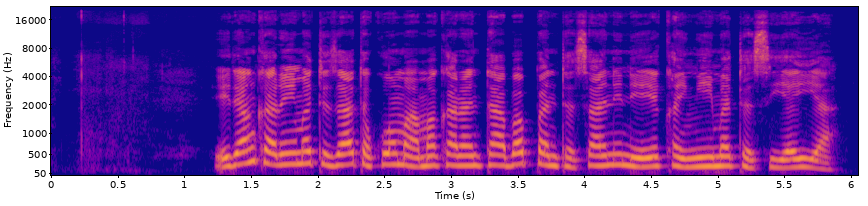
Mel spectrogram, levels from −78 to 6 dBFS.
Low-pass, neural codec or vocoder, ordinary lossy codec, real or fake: none; none; none; real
